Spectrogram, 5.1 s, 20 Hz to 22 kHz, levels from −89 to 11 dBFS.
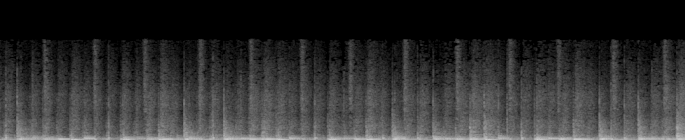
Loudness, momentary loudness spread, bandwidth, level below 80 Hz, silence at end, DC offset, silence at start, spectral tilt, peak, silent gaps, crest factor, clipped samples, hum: -19 LUFS; 3 LU; 13.5 kHz; -26 dBFS; 0 s; under 0.1%; 0 s; -7.5 dB/octave; -4 dBFS; none; 14 dB; under 0.1%; none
